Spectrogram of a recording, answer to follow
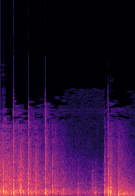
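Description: Sharp bangs in a street clash: several cracks close together at the start over a steady noisy din, then one loud bang about a second and a half in.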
